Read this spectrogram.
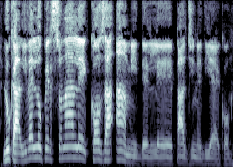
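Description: A man's voice: medium pitch, fairly even intonation, measured pace, bright, forceful tone. A man hosting a radio interview, putting conversational questions to his guest.

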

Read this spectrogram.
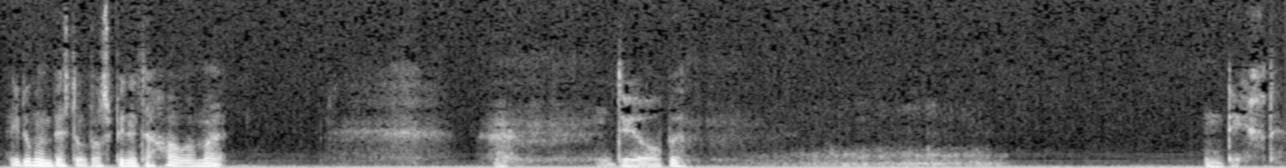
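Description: A man's voice: mid-range voice, brisk, natural voice. An actor playing a wondering, nervous spaceman who narrates a radio drama in a musing, theatrical way. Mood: nervous, hushed. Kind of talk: dramatic first-person radio play narration. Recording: narrow lo-fi old radio recording, faint noise.

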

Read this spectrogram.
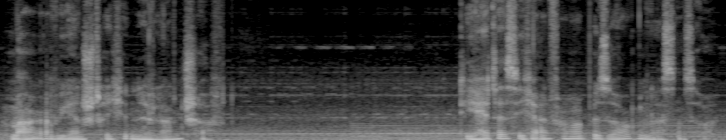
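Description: A man's voice: medium pitch, natural voice. An actor playing a defiant sixteen-year-old schoolboy who tells his story in a dry, sarcastic, crude way in a radio drama. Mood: bitter, scornful. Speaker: lead actor and narrator. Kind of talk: German radio drama, first-person narration and dialogue.

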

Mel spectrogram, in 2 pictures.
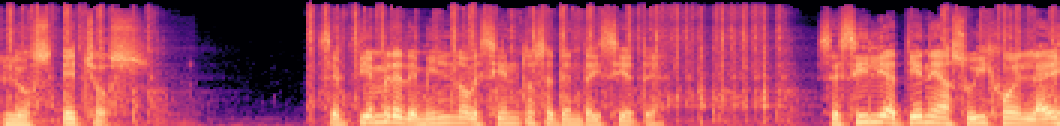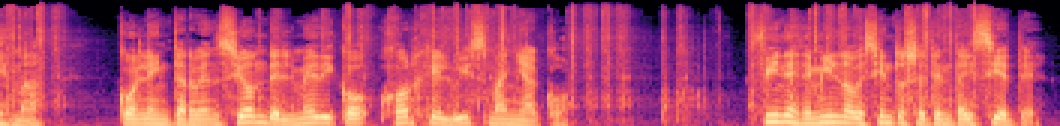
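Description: A man's voice: fairly high pitch, unhurried, a little hiss or hum. A man reading scripted documentary narration as a podcast narrator.

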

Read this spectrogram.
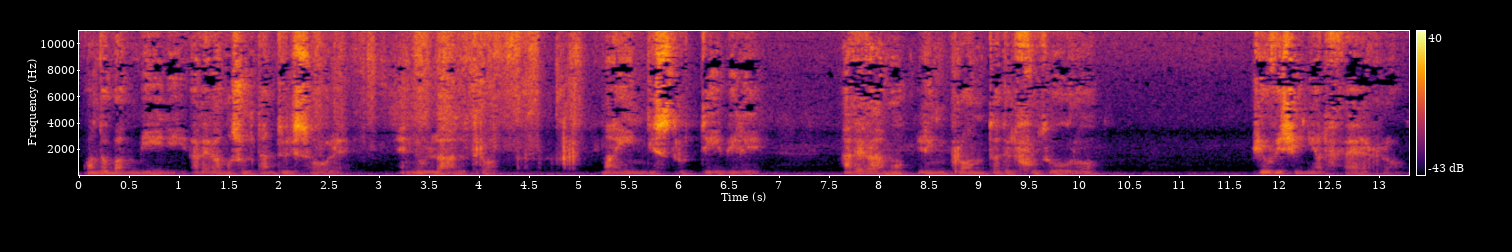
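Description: Very deep, slow man reciting poetry. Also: little pitch movement, noisy background. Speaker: poetry reader at a tribute recital.

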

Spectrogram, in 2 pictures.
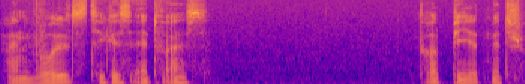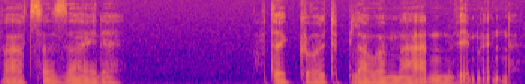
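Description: An actor playing a cold, contemptuous surveillance watcher in a radio drama monologue, with a detached, deliberate delivery and a husky voice. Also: male voice, deep voice, full character voice. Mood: cold disgust. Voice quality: gravelly, dark, husky. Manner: slow, flat, detached, deliberate. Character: cold, contemptuous male surveillance watcher describing his target.

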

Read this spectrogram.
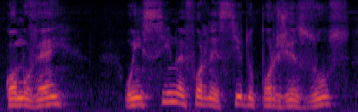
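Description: A man's voice: medium pitch, unhurried, dark tone, breathy edge. An actor playing a dignified man who leads a spiritual assembly in a radio drama, addressing it formally and instructively. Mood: solemn, instructive.

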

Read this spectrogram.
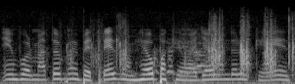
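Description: A lively young woman who adores modern pop, as a woman plays her in a homemade radio drama. She talks fast and insists on her point in a fairly high voice. Faint music sits behind her. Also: close to an everyday voice. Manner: chatty and insistent. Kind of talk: amateur radio drama acting.

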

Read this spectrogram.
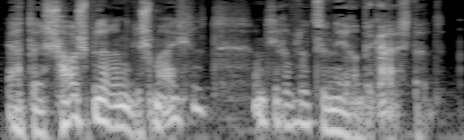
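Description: An intense male secret agent for radio drama. His voice is very husky, with a gravelly creak. He is controlling and insistent, steering and probing with theatrical force. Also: mid-range voice, expressive, fast talker. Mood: cool, controlled.

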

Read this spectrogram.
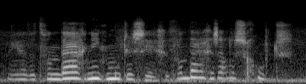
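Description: A woman playing a shy, gentle young woman being courted, speaking hesitantly and dreamily, often in a whisper, in a radio drama. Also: sits high, brisk, dull audio, a little hiss or hum, close to an everyday voice. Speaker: Marion.

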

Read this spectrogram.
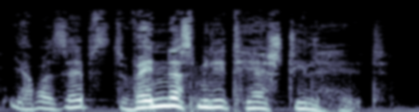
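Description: A woman's voice: on the low side, lively intonation, fairly quick, a little mellow, slightly rough, no room sound. An actress playing a skeptical, practical woman in a group on the run in a radio crime play. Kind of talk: radio drama acting.

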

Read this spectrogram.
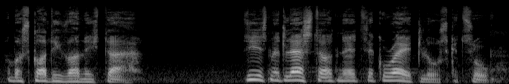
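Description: A laconic older man from a small town in a radio play. His voice is heavily gravelled and husky, set a little high. He speaks in a dry, understated way. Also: lively intonation, moderate pace, exaggerated voice. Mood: dry, calm. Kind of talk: naturalistic radio drama acting.

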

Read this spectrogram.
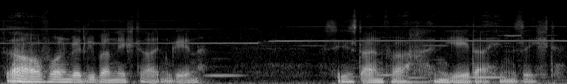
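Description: Evasive husband, deep male voice, strong vocal fry, formal deadpan, stiff dignity, radio drama. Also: unhurried, over music. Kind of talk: German radio drama acting.

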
